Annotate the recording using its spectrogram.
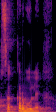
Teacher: तो शक्कर बोलने में जो आपकी जीभ है दोस्तों ये तालु वाले स्थल में जा रही है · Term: तालव्य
